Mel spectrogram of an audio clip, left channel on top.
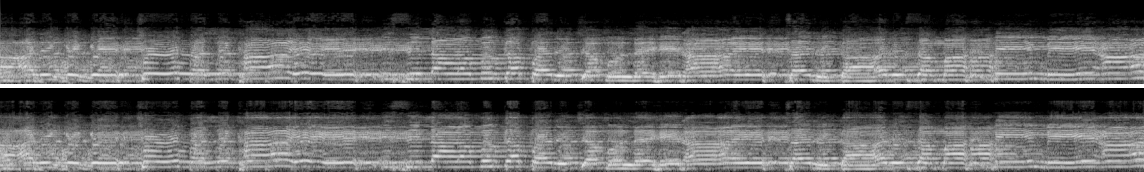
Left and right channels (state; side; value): normal; both; correlation 0.41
